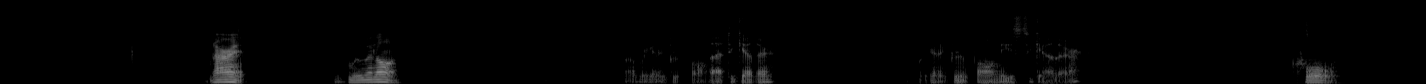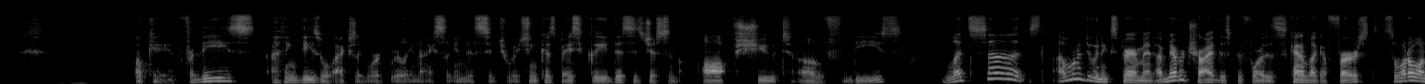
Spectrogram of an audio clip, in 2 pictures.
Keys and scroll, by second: 1.1 super+=, 2.1 space, 7.5 super+g, 11.2 super+g, 21.6 super+=, 22.7 space.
